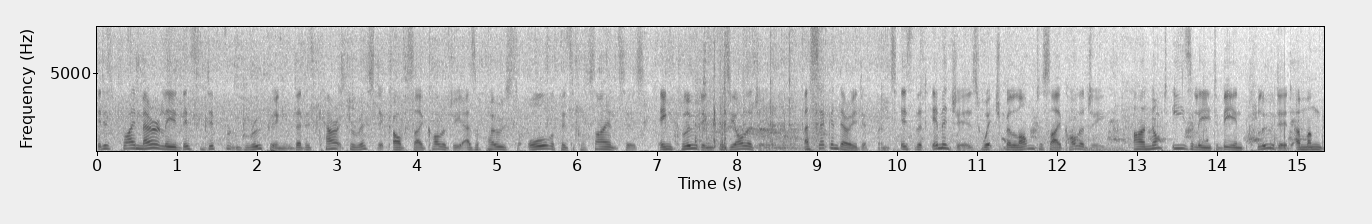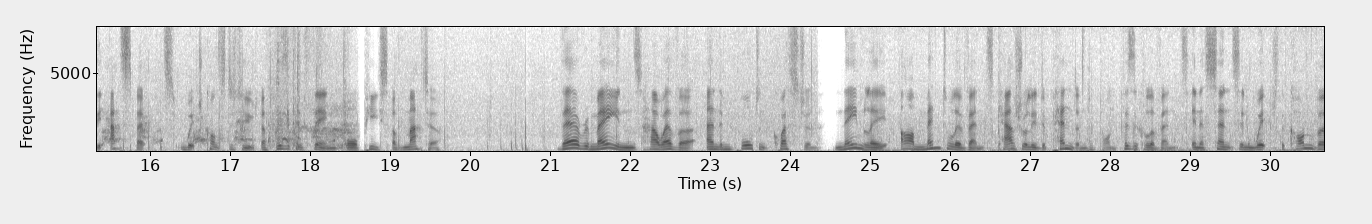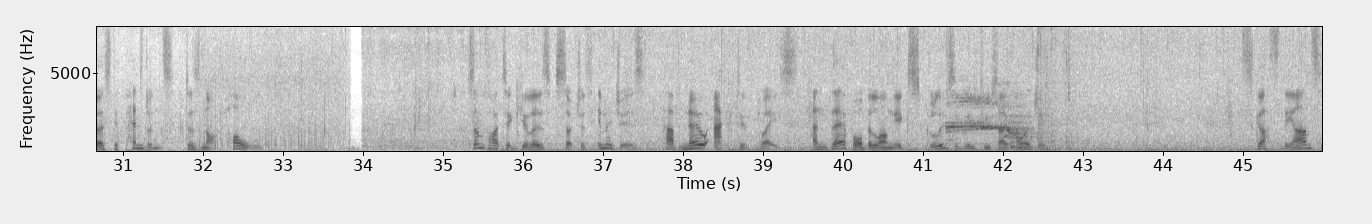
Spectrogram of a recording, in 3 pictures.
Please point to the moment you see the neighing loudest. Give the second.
42 s.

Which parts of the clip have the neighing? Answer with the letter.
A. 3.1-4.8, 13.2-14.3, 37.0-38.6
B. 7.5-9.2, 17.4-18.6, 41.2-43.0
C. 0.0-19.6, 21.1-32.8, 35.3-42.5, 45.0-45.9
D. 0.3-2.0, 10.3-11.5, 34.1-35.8
B.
